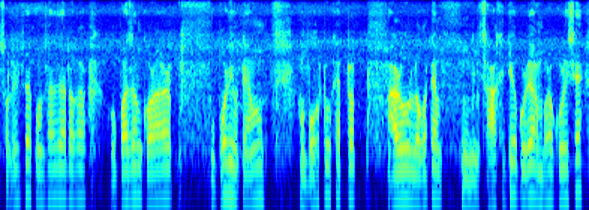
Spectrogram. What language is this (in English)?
Assamese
